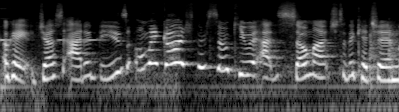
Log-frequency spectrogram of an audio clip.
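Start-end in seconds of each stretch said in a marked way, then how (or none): 1.7-3.1 high gush of delight. Real, not acted. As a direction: squeal how cute. Delight over decorations.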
